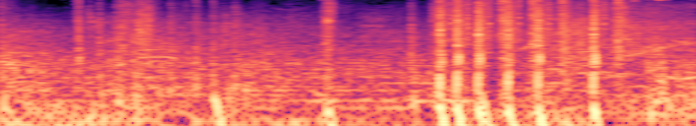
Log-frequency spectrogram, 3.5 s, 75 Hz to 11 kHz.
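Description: Rapid hip-fire gunshots in the shooter game S.T.A.L.K.E.R. 2 crack out in uneven bursts over steady background noise, growing denser and louder toward the end, with no clear talking.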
